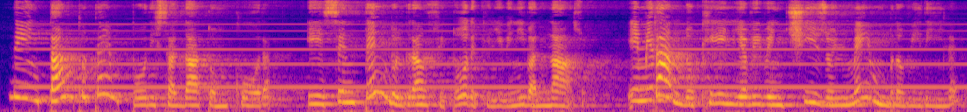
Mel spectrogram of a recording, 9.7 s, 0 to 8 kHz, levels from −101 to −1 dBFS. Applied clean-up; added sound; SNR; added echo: none; Wind instrument, woodwind instrument; 16 dB; reverberation time 2.6 s.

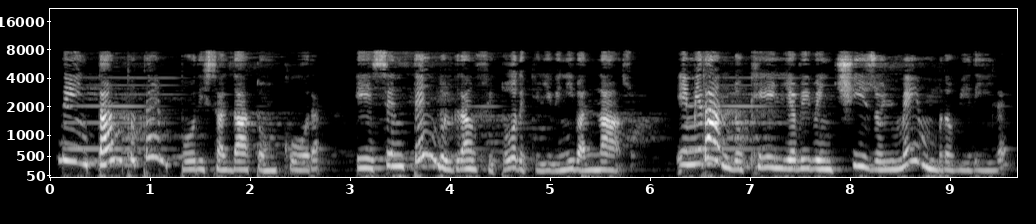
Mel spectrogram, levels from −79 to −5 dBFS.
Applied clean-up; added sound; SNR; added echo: classical method WPE with log-MMSE.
